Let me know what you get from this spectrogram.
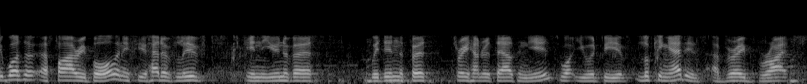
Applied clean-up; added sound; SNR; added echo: none; Gurgling; 20 dB; none.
